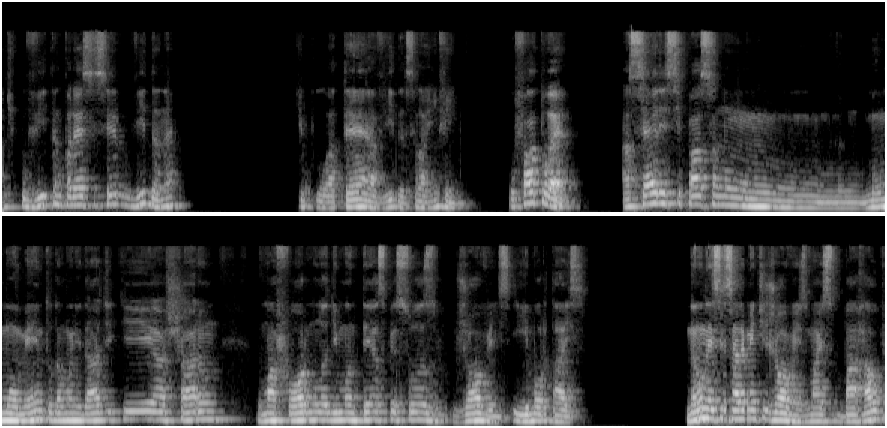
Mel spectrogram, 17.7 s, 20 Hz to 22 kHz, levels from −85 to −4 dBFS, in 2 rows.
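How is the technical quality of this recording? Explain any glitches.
The recording is marred by a recurring glitch: clock drift buffer slips run through almost the whole clip. From 0.51 s to 17.64 s there is a click roughly every 1.14 s, around fifteen in all. The likely cause is two devices running on separate clocks that disagree by roughly 150 ppm. The buffer between them slowly drifts until a few samples are dropped or repeated. Each slip breaks the speech waveform, which is heard as a click.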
